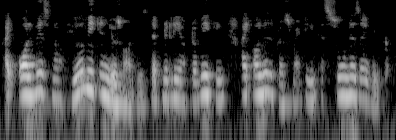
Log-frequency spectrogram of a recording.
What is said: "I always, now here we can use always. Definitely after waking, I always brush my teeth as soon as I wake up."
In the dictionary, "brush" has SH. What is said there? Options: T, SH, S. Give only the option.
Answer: S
